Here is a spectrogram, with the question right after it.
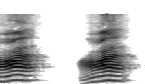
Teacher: এবার আমরা এটা আমি একটু বলি। আইনের উপরে জবর আইন, জবর আ, গলা চেপে উচ্চারণ করব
